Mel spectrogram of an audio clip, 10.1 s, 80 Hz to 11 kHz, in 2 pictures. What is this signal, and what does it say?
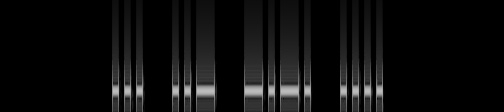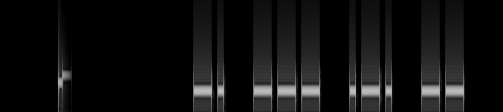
Morse code, heard as a keyed tone, about 20 wpm, spaced as for 16 wpm, 700 Hz. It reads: SUCH NORM
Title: 256 Lesson 42a - Words 12-20wpm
